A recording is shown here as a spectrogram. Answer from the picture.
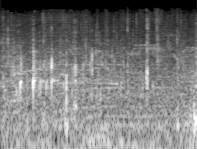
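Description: Goat chewing a banana taken from a hand, close up: a run of irregular short clicks and smacks from its mouth.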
